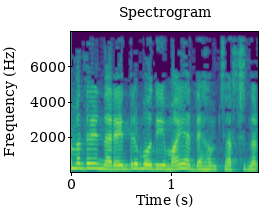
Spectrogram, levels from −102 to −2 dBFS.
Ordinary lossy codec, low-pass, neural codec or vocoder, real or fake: none; none; none; real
